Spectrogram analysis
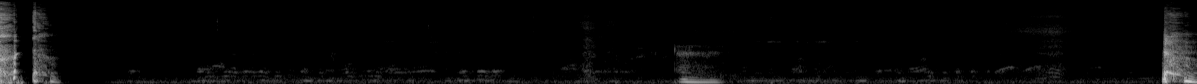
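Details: Sharp coughs at the start and end with a throaty clearing sound midway, over quiet room noise, from a person who has not yet slept: ordinary cough.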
